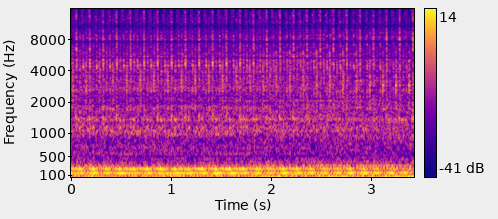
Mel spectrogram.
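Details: 1988 Saab 900, first start after sitting, fluids unchecked: fast, fairly even light ticking near four per second over rough low idle from the top end; owner suspects lifter tick, also exhaust leak. Ticking at idle.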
